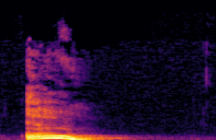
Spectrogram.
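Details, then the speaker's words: Mother with an itchy throat: a single short, voiced cough like a throat-clearing; cough. "Batuk bunda. Gatal tenggorokan bunda."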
